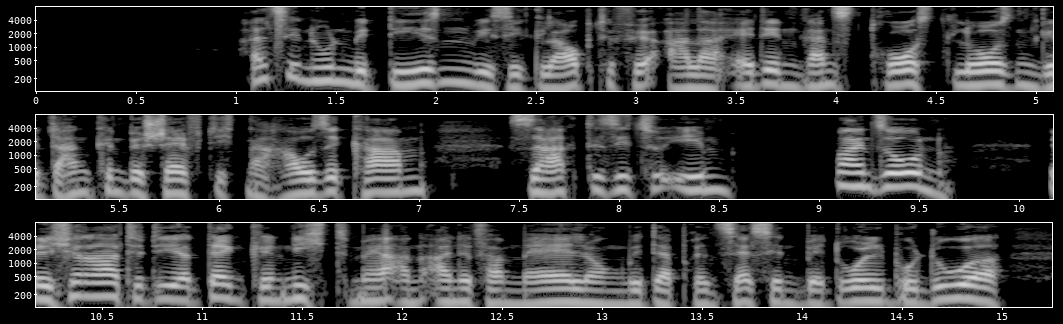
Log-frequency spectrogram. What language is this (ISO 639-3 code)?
deu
